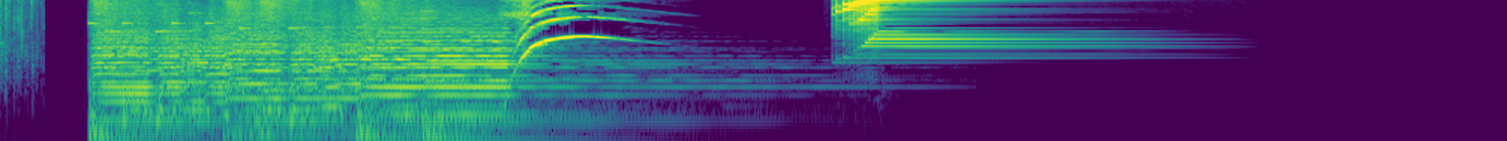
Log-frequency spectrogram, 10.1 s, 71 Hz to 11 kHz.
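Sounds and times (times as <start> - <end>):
bright chime: 5.6 - 8.3.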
